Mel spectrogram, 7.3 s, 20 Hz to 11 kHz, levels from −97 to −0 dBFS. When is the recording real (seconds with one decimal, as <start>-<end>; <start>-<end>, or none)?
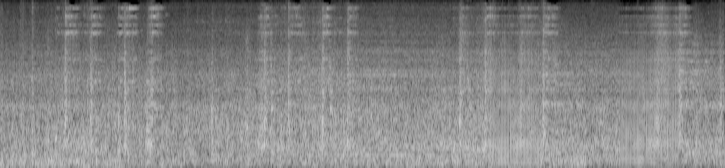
0.0-4.9; 5.4-6.2; 6.8-7.3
